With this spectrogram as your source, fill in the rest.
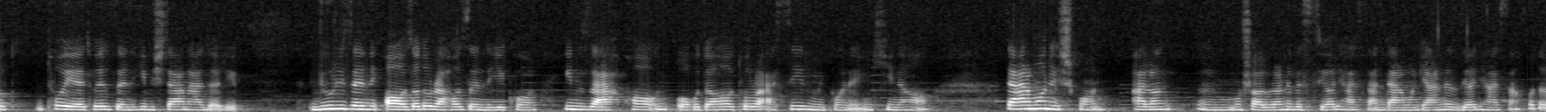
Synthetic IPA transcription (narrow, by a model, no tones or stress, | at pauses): t̪ʰojet̪ʰojeze̞nd̪e̞ɡʲiːbiːʃt̪æɾnæd̪ɒ̰ːɾḭ | d͡ʒuːɾiːzenʔɒːzɒːd̪oɾæɦɒːze̞nd̪e̞ɡʲiːkʰo̞n | ʔiːnzæxbhɒːḭnoɣd̪ehɒːt̪ʰoɾoʔæsiːɾmiːkʰo̞nḛʔiːncʰiːneɦɒː | d̪̥æɾmɒːne̞ʃkʰo̞n | ʔælɒːnmo̞ʃɒːbeɾɒːnebe̞sijɒːɾiːɦæst̪æ̰nd̪æɾmɒːnɟæɾɒːne̞zijɒːd̪iːɦæst̪æ̰nxod̪ɒ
